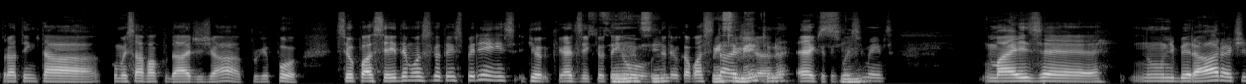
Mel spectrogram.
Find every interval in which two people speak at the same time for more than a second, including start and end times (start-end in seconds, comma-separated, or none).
5.8-8.7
